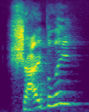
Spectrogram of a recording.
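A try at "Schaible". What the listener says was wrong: No, but the A is before the I. I'm going to go Scabely. Scabes. You wouldn't say Shibes.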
